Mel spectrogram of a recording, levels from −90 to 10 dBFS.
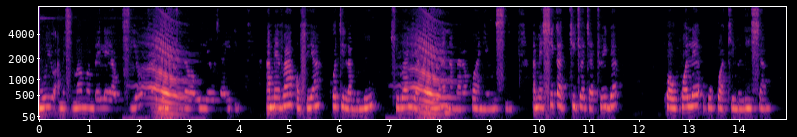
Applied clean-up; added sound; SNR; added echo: classical method log-MMSE.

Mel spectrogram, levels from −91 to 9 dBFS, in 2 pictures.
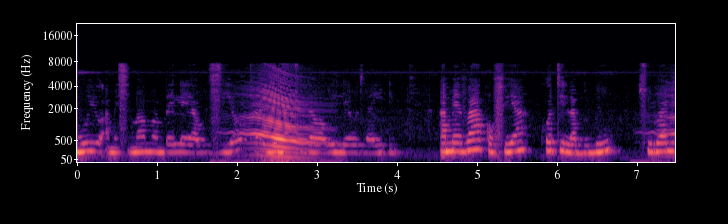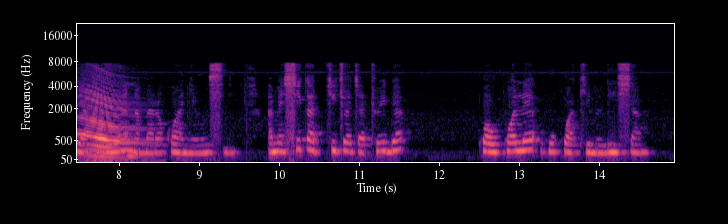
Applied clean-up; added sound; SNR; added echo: none; Race car, auto racing; -3 dB; none.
